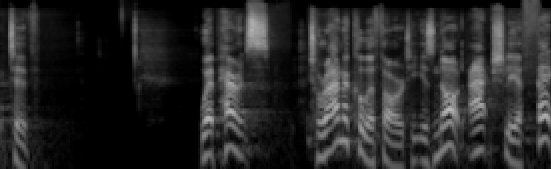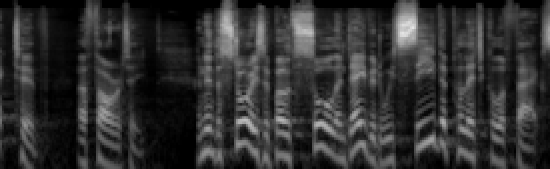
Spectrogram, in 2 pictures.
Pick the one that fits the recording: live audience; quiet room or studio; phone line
live audience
